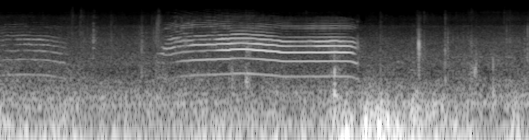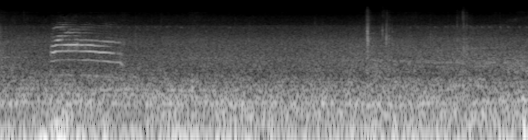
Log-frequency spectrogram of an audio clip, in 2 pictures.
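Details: Family of three cats out walking together, grown wary when someone tried to play with them. There are two drawn-out, slightly wavering meows, the first about two seconds long and a shorter one after, over steady low outdoor rumble.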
